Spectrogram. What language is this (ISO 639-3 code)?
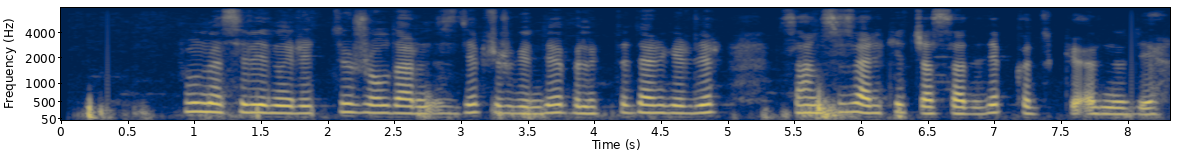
kaz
